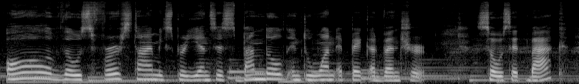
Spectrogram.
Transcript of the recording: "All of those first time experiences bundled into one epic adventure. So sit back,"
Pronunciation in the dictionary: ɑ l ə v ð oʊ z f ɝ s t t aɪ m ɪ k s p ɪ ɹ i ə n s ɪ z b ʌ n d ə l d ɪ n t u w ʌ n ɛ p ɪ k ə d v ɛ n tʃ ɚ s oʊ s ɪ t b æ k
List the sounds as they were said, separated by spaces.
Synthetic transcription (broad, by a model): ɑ l ə v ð oʊ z f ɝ s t t aɪ m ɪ k s p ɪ ɹ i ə n s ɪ s b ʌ n d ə l d ɪ n t u w ʌ n ɛ p ɪ k ə d v ɛ n tʃ ɚ s oʊ s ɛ t b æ k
